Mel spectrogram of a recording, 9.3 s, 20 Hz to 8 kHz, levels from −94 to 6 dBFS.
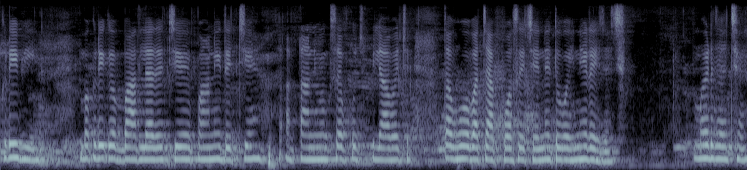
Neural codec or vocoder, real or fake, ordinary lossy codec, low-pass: none; real; none; 7.2 kHz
